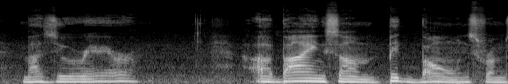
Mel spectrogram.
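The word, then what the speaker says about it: Mazurier: Maruz Mazurere. I didn't pronounce that. Mazurere, like barrier, Mazurere, buying some big bones from some workmen and hawking up his giant.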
